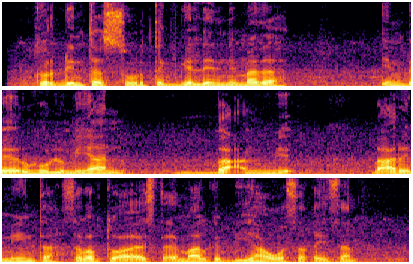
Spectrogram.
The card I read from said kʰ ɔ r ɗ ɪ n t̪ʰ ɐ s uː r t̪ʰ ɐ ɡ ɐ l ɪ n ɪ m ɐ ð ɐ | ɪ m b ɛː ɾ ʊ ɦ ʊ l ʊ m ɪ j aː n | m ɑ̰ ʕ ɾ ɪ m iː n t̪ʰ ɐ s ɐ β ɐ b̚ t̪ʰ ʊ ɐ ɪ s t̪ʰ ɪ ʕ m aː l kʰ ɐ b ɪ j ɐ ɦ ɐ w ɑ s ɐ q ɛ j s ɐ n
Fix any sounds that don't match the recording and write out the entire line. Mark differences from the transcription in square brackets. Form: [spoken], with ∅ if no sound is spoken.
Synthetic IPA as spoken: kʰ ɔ r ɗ ɪ n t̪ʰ ɐ s uː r t̪ʰ ɐ ɡ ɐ l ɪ n ɪ m ɐ ð ɐ | ɪ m b ɛː ɾ ʊ ɦ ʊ l ʊ m ɪ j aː n | [b] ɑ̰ ʕ ɾ ɪ m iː n t̪ʰ ɐ s ɐ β ɐ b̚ t̪ʰ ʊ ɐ ɪ s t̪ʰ ɪ ʕ m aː l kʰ ɐ b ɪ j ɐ ɦ ɐ w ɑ s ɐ q ɛ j s ɐ n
